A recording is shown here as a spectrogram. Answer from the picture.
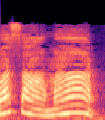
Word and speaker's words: สามารถ: นะ คะ อ่าน ว่า สามารถ นะ คะ อ่า สามารถ ร เรือ ทอ ถุง เรือ ตัว นี้ จะ ไม่ อ่าน ออก เสียง นะ คะ เรา จะ อ่าน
